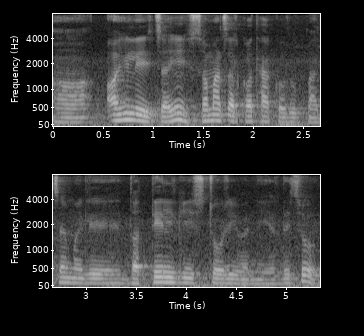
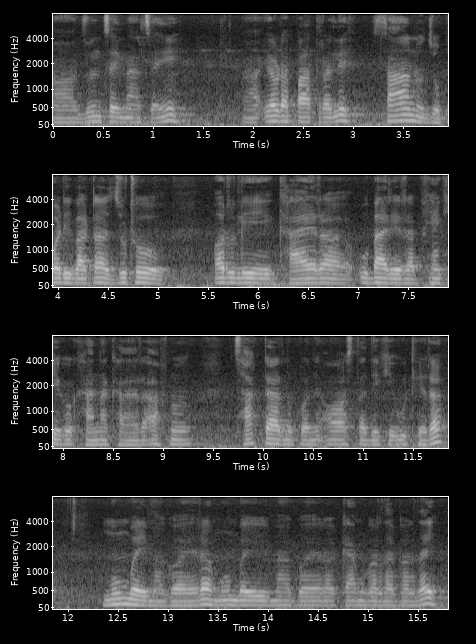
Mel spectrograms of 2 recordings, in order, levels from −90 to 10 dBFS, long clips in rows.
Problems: background sounds at intervals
